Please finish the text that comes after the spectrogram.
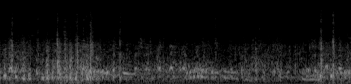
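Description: Pakistani high flyer pigeons coo softly in a loose, overlapping flock. The calls are faint and continuous over a busy outdoor background.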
